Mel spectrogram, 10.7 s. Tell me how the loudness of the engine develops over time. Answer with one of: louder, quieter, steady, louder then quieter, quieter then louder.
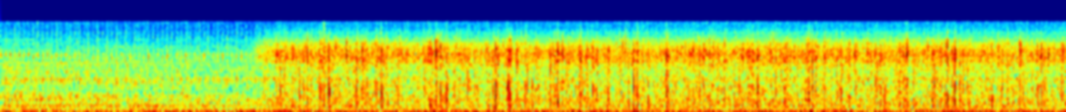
steady.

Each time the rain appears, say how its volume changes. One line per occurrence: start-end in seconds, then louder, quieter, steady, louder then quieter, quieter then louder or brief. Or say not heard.
2.5-10.6 steady.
